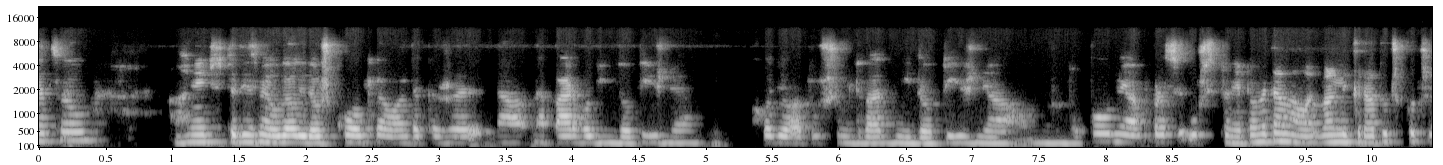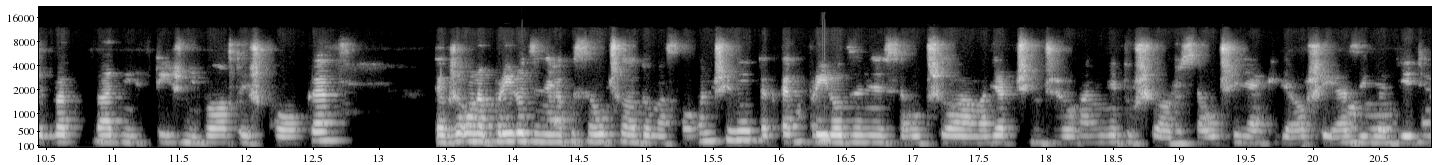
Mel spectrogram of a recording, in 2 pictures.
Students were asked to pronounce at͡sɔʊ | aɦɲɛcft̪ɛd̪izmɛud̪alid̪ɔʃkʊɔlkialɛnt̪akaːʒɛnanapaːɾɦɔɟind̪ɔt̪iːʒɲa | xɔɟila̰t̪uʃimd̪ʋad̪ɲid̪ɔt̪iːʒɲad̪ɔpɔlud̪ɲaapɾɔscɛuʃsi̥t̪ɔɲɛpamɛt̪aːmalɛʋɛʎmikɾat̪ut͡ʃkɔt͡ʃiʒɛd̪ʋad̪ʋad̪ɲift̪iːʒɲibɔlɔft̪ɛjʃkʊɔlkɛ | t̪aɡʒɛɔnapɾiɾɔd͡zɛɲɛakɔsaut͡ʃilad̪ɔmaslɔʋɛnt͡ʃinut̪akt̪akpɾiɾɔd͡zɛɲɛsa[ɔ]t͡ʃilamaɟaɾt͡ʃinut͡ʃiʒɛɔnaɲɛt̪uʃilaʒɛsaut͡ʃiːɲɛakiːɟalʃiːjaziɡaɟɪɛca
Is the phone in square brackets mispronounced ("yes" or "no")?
yes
